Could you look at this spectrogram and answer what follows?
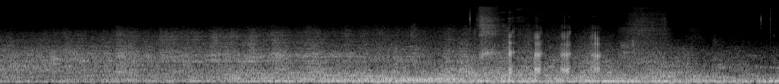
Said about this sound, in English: Sorry, we got a fighter jet flying overhead.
